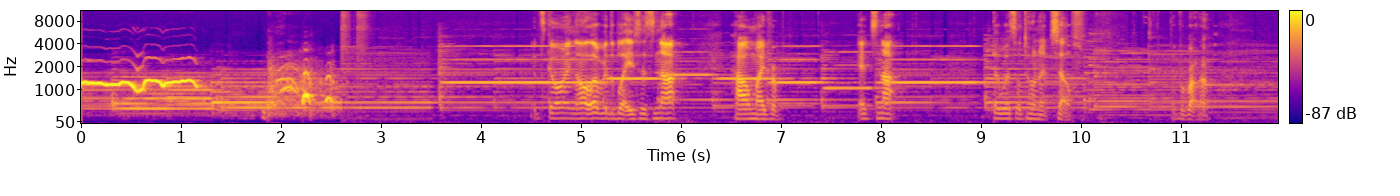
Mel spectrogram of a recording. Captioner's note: laughs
